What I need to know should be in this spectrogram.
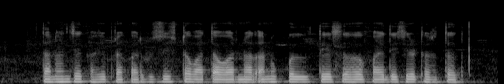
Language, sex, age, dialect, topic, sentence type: Marathi, male, 18-24, Southern Konkan, agriculture, statement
